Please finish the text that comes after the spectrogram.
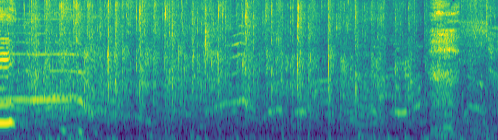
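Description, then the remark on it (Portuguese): A crowd claps steadily for about five seconds, a dense wash of many hands with scattered cheers and murmuring voices mixed in, holding a fairly even loudness throughout. “Mas eu venci, podem aplaudir.”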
